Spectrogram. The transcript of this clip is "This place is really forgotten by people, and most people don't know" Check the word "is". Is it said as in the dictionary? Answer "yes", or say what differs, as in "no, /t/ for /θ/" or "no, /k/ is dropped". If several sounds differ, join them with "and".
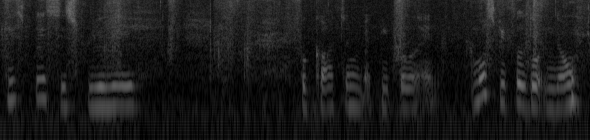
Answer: no, /s/ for /z/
